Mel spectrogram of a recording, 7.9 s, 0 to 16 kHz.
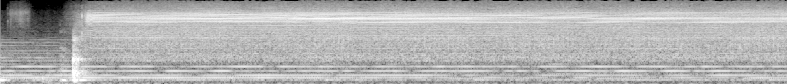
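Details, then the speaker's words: Steady high-pitched motor whine after a brief click: M4 Safety endodontic handpiece raised in speed, driving a precurved size 8 manual file in a mesiobuccal canal of an extracted tooth. "On va mettre 5000 tours par seconde. Ça, c'est déjà beaucoup plus rapide."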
